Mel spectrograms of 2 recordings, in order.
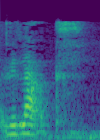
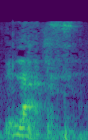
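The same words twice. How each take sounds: First: Calm relax. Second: Relax breathed in a whisper; hushed whisper of Relax. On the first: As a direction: settle the crowd down gently. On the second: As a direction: whisper it like a secret. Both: Shown as a demonstration.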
